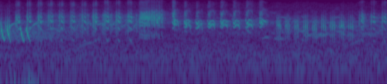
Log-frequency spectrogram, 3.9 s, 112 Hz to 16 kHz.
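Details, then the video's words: Sedge warbler singing at Ilmatsalu on 26 May 2017: a fast, chattering run of dry repeated notes mixed with harsh buzzes and a few whistled slurs, delivered at a rapid, uneven rhythm. "Kõrkja-roolind laulmas / Sedge warbler singing"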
